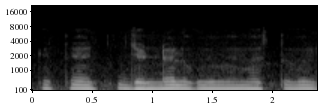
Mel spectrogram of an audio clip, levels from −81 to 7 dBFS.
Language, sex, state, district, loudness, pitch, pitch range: Hindi, male, Uttar Pradesh, Budaun, -30 LUFS, 150 Hz, 145-155 Hz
